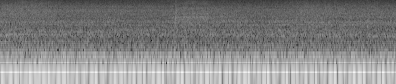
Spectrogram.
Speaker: whether or not though she's actually running really well it's very quiet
